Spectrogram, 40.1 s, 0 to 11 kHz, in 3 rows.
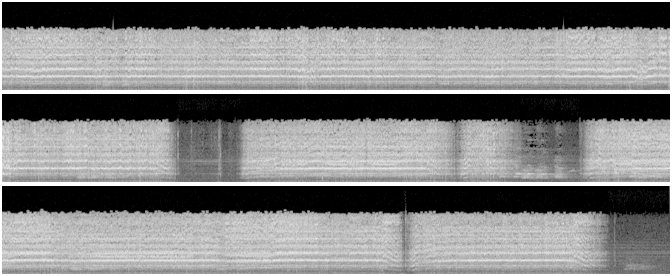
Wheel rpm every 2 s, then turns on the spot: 230, 230, 230, 230, 230, 230, 230, 230, 100, 130, 220, 100, 50, 210, 210, 220, 230, 160, 230, 60.
16-18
